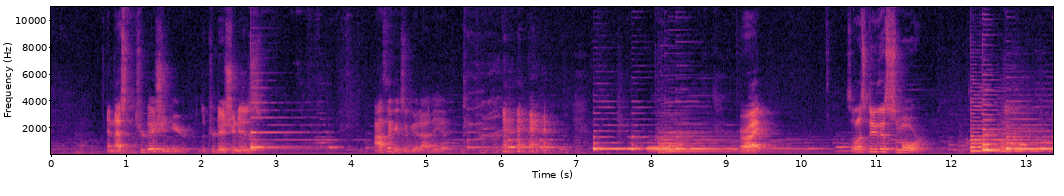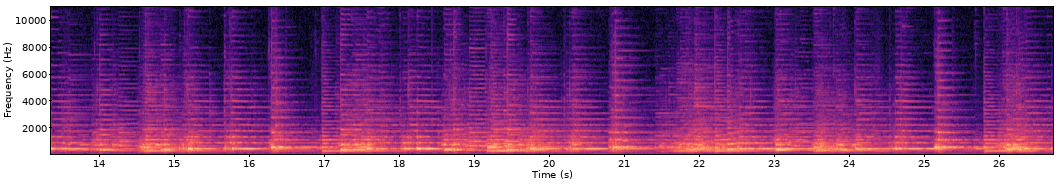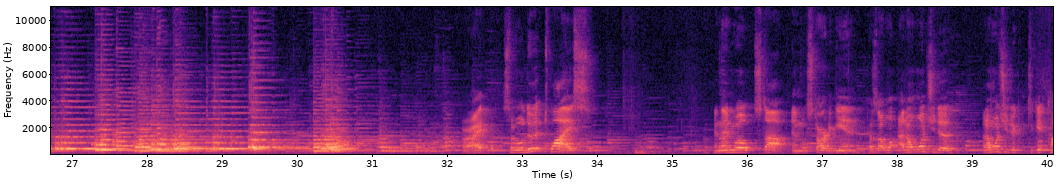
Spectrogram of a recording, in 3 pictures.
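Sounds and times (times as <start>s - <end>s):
banjos fingerpicking: 1.4s - 40.0s.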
